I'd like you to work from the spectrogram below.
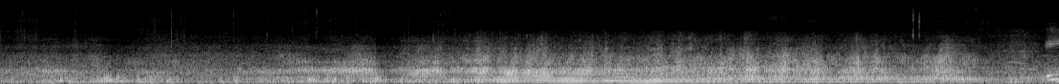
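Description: A Republic P-47D Thunderbolt propeller fighter flies past at the Abingdon airshow, its engine drone swelling loud and sweeping down in pitch as it passes, with a commentator's voice heard over the roar.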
